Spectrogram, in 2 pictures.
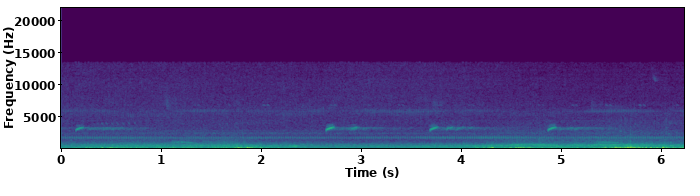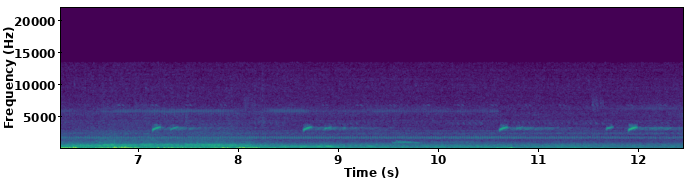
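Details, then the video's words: Male lion at Gowrie dam, Djuma Game Reserve, Sabi Sand Wildtuin, South Africa, crossing the dam wall at 19:47 on 18 August 2022: deep, swelling roar building through the middle, then fading, over steady rumble and repeated high chirps. "Lion-S8 Male crosses dam wall-roars-out far side Open Area"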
